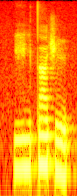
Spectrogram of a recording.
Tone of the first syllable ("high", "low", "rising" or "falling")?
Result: low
